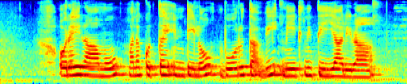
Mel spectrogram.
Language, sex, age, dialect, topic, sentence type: Telugu, female, 18-24, Telangana, agriculture, statement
